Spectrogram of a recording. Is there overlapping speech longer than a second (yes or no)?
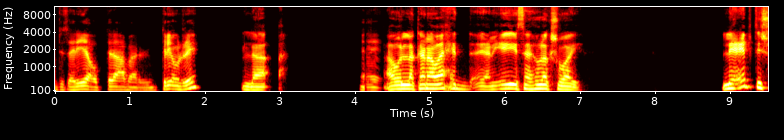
no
